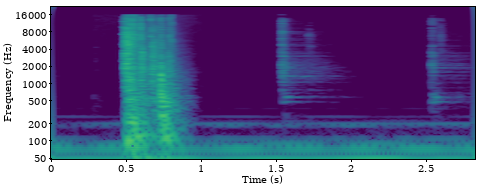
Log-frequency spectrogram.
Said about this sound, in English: We watch them shut the door behind them.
